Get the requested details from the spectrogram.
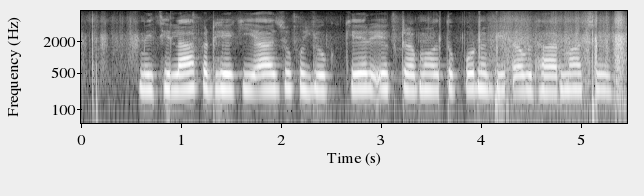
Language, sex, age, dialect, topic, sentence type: Maithili, female, 25-30, Bajjika, banking, statement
